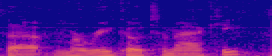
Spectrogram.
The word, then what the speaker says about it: Mariko Tamaki: I'm sitting here with Mariko Tamaki. – No. – Did I get the pronounce right? – Yeah, you did great.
